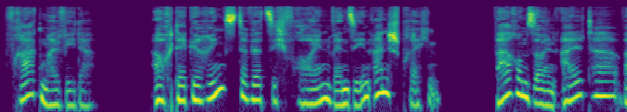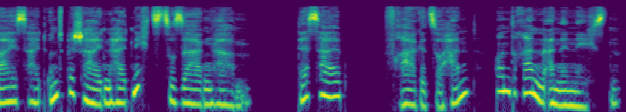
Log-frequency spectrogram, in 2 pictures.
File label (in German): Werbung Sanft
